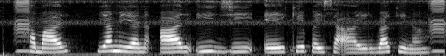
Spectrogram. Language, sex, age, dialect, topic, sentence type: Bhojpuri, female, 18-24, Western, banking, question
